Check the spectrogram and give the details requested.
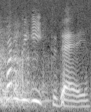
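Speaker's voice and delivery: ordinary delivery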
